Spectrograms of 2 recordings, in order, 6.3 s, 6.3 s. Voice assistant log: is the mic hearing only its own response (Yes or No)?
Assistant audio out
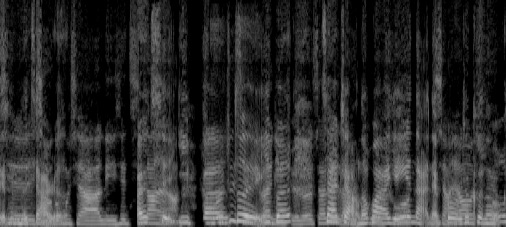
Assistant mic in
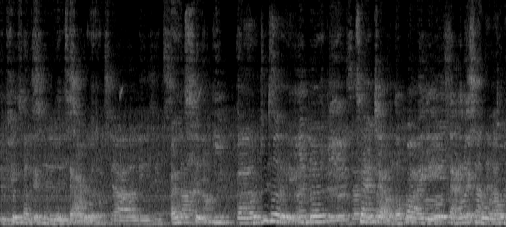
No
